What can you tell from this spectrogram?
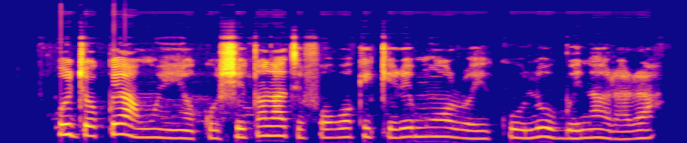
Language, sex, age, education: Yoruba, female, 15-29, tertiary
